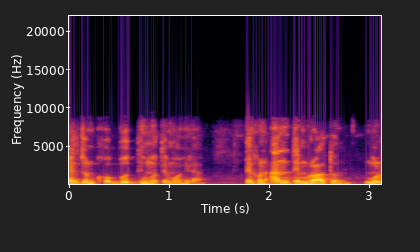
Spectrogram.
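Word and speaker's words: أنتِ امرأة: আনতমরাতুন জাকিয়াতুন জিদ্দান। তুমি একজন খুব মেধাবী মহিলা বা এখানে বুদ্ধিমতী শব্দটা ব্যবহার করতে পারি। তুমি একজন খুব বুদ্ধিমতী মহিলা। দেখুন আন্তিমরাতুন মূল উচ্চারণ ছিল কি?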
